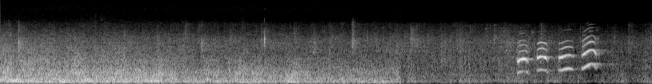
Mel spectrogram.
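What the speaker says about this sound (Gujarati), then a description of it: "ગામમાં હજી પાછો વરસાદ ચાલુ થઈ ગયો છે." Rain falls steadily in a village during a heavy monsoon downpour, a broad wash of noise for about four seconds that then thins out, followed by a quick burst of high chirping sounds near the end.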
